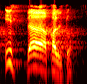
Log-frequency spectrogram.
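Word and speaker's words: اثّاقلتم: كلمة ثاقلتم أصلها تثاقلتم، قلبت التاء المثنى ثاء مثلثة لتقارب المخرجين طلبا للإدغام، أصلها تثاقلتم لكن فقلبت إلى ثاء، فقال إثاقلتم إثاقلتم إثاقلتم.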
